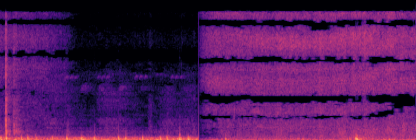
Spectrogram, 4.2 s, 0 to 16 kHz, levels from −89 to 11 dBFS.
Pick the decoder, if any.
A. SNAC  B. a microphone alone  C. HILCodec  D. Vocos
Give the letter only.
B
